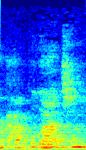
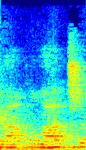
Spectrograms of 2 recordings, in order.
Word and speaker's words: Appalachia: people pronounce it correctly, just like some people say Appalachia and some people say Appalachia.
